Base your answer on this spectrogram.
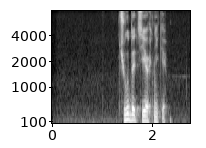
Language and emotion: Russian, neutral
